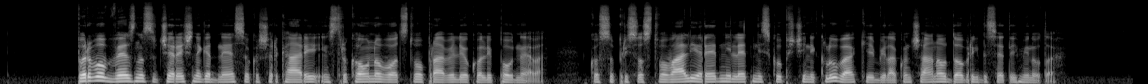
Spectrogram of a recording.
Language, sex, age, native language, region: Slovenian, male, 18-29, Slovenian, Coastal Karst region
